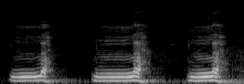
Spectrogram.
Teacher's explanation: हवा जो है जीभ के दोनों किनारों से पास होती है। देयर इज वॉइसिंग और इसमें हमारे थ्रोट में हमारे गले में हमारे गले में जो ओकल कार्ड है स्वर तंत्र है यहां उसमें कंपन होता है। · बोल कर देख लीजिए, लह लह लह, हवा जो है जीभ के दोनों किनारों से पास होती है।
